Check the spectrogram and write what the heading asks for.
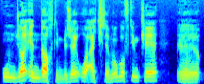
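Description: A man teaching Arabic grammar in a Persian-language class, explaining patiently with filler pauses and rattling off conjugation tables in quick drilled runs. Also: mid-range voice, mellow. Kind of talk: classroom lecture on verb conjugation.

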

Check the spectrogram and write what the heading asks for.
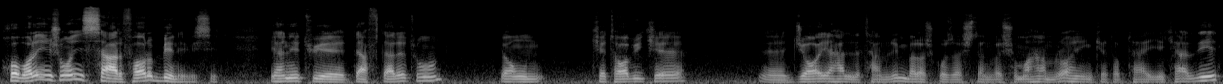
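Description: A man with a gravelly, mid-pitched voice walks through a recorded grammar lesson. He drills each verb form patiently and repeats them one after another. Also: dark tone, a little hiss or hum. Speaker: Arabic grammar teacher.

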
